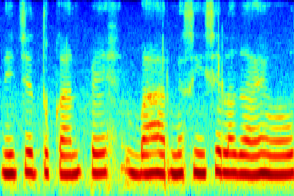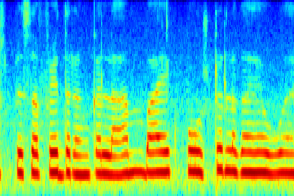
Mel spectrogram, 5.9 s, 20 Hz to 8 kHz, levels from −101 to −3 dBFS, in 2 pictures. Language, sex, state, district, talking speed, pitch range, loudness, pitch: Hindi, female, Jharkhand, Garhwa, 185 wpm, 265-280 Hz, -12 LUFS, 275 Hz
